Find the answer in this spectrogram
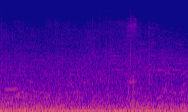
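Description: Steady low rumble of an idling engine, with faint voices in the background.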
